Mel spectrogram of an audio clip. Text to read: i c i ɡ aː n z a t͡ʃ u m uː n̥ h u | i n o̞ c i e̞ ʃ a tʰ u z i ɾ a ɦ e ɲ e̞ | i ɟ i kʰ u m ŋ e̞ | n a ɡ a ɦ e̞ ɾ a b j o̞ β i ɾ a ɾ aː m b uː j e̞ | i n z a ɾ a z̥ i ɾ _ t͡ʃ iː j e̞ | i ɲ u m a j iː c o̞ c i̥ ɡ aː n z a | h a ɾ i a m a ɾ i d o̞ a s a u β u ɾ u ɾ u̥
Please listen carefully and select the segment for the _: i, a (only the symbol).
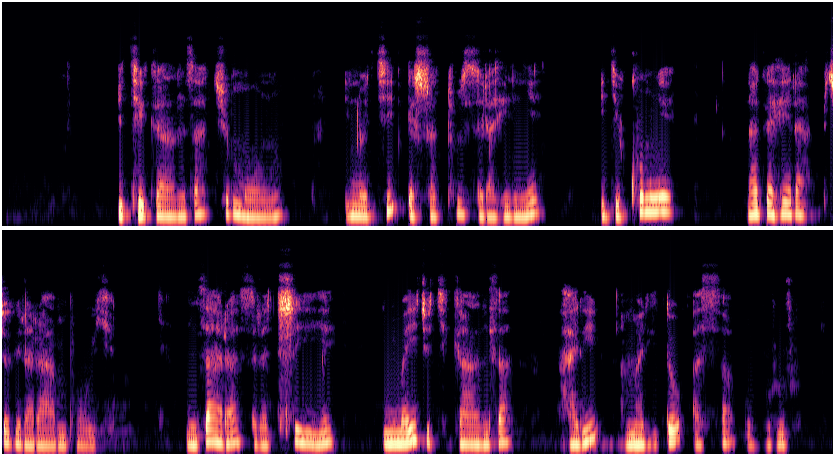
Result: a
